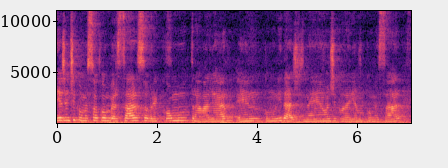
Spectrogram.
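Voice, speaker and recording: Amid audible room echo and noticeable background noise, a woman with an Argentine accent talks with hardly any pauses and fairly even intonation. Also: fairly high pitch for a woman, fairly slow pace. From Argentina. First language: Spanish (speaking Portuguese). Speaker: architect and podcast host. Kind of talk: casual podcast conversation. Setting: studio.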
